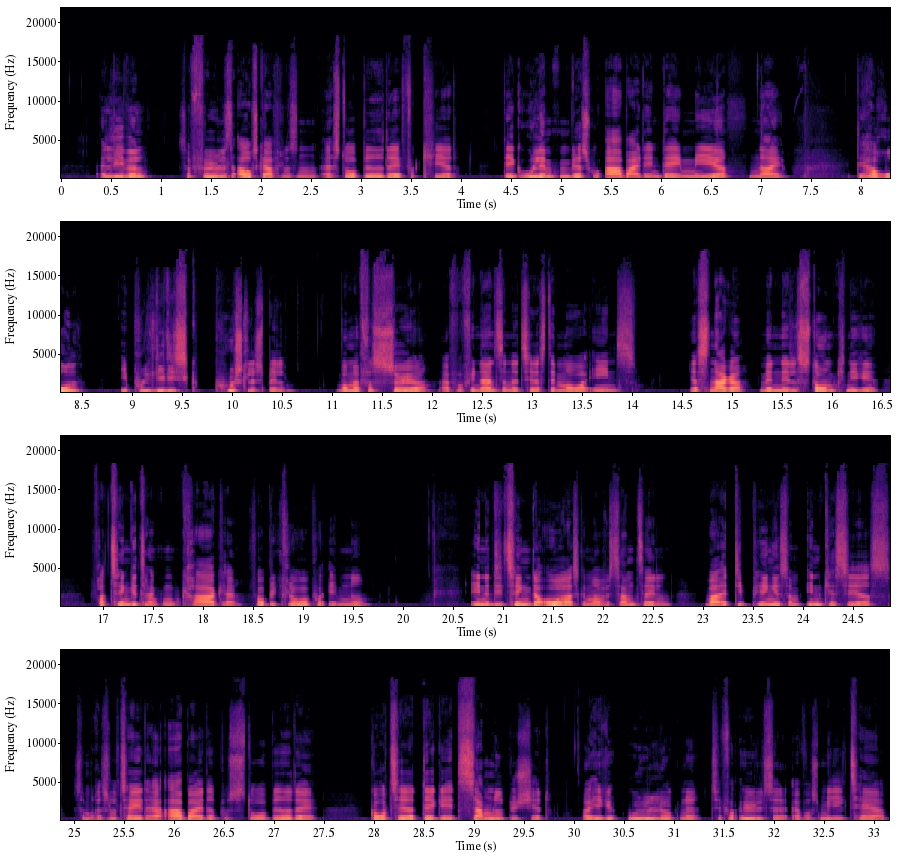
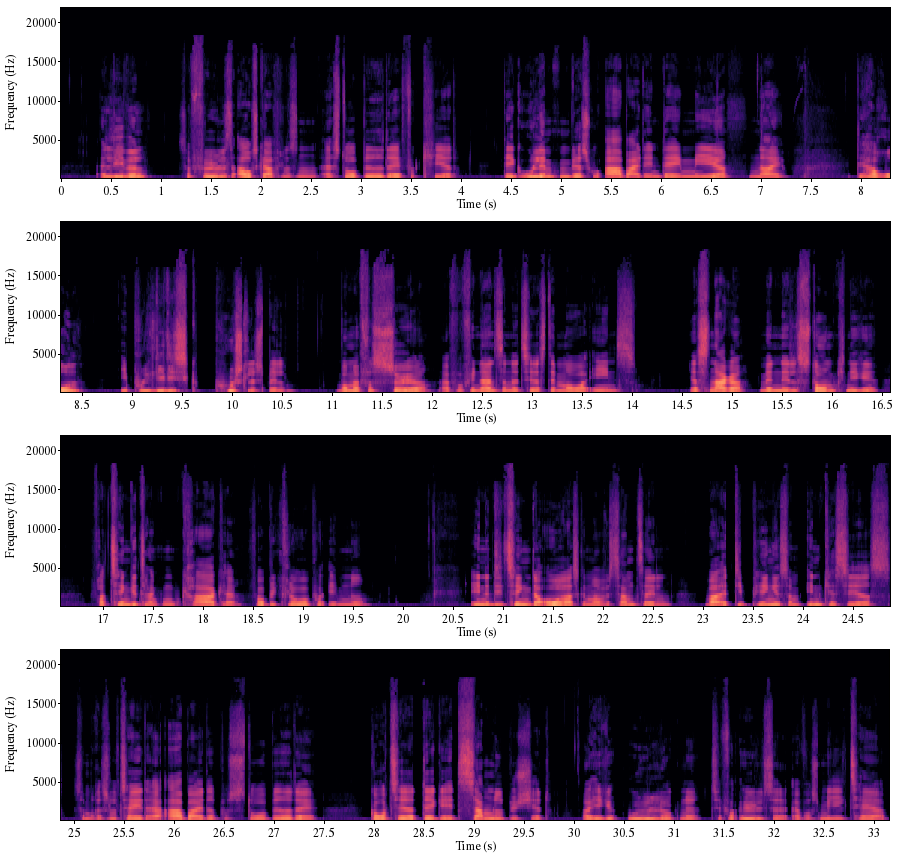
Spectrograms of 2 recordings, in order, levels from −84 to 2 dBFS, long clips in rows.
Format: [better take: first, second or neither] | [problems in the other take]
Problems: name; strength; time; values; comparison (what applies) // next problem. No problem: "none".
neither | none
